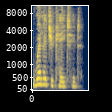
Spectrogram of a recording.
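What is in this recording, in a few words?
"well educated", British English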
